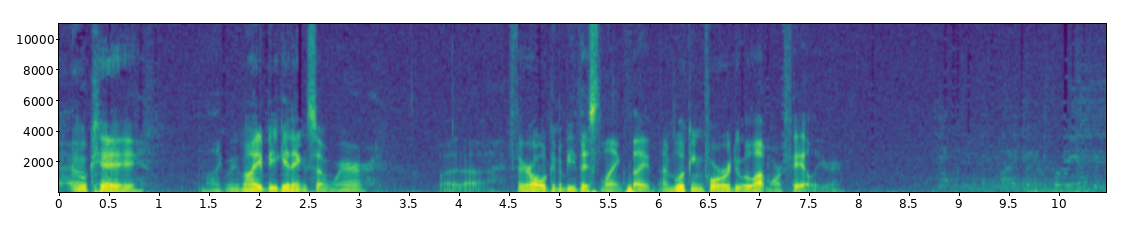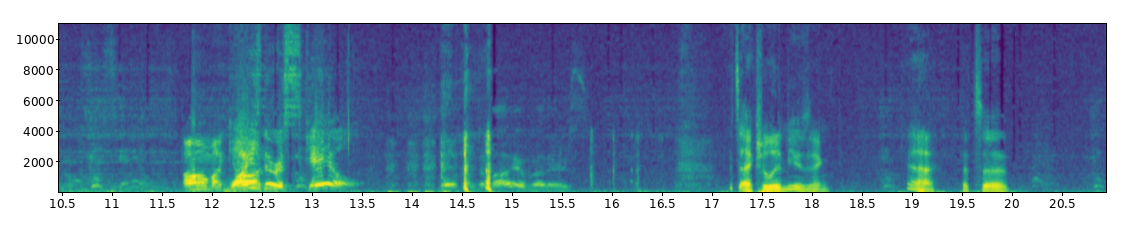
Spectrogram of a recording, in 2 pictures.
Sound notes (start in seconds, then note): 15.5 chuckles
